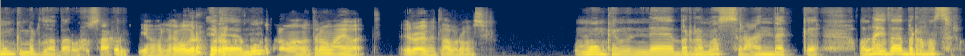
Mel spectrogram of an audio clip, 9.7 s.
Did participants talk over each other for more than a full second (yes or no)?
no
